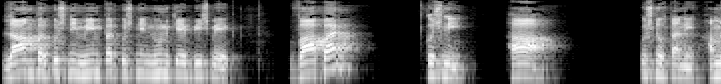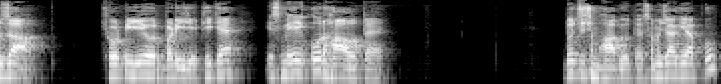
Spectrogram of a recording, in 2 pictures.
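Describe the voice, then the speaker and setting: A man teaching young children the alphabet, reciting letters slowly and often checking that they understand. He speaks Urdu with a Pakistani accent. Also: fairly high pitch, fairly bright tone. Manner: slow, drawn-out recitation with frequent check questions.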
